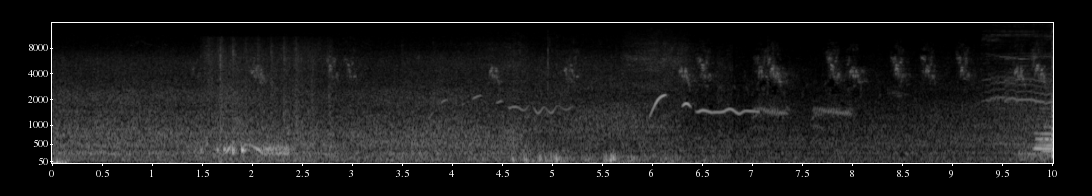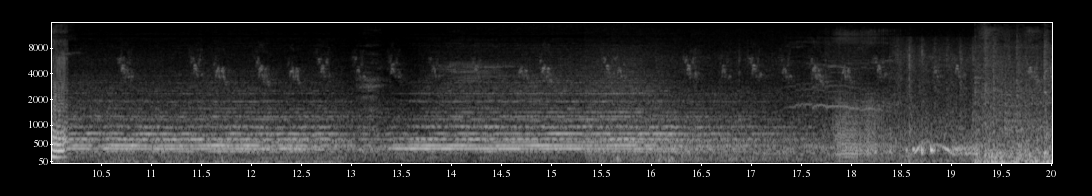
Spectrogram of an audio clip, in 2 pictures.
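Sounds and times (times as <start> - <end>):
steady background noise: 0.0 - 20.0
small birds chirping: 1.4 - 20.0
pigeon cooing: 17.3 - 19.2.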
